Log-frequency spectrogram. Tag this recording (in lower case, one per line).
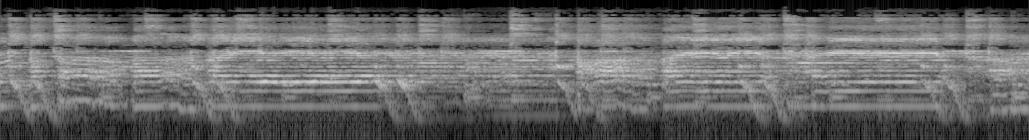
music
sound effect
